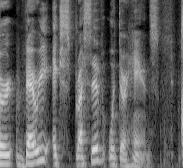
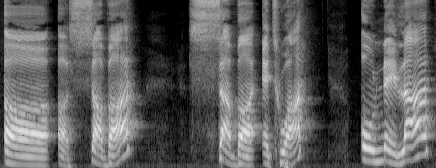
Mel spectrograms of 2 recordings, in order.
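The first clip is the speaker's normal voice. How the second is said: slow, put-on French accent; French show-off; slower than usual. Shown as a demonstration. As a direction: show off your French slowly. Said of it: "Check this out".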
